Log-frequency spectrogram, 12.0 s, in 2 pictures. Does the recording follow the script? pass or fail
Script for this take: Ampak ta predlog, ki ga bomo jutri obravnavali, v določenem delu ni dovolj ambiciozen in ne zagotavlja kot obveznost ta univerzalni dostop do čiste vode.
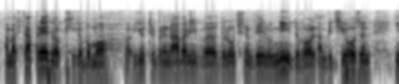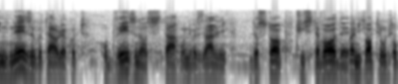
fail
